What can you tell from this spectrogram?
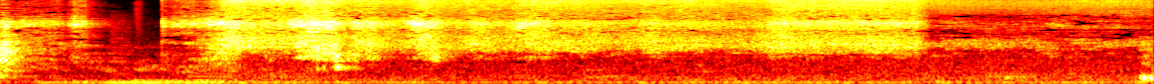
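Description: Spiced onion-tomato masala paste sizzling in hot oil in a metal kadai while a steel spatula stirs and scrapes it against the pan, as the masala is fried down. The sizzling hiss swells about a second in and drops away near the end.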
